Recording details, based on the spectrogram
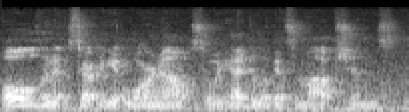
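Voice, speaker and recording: The man's voice is fairly low with fairly even intonation. Noticeable background noise runs underneath. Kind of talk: interview answer. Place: office.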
